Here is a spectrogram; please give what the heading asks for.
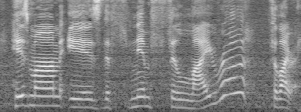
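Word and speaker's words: Philyra: mom is the nymphalyra fellaira yeah because it sounds like philly that's how i remember it like philly's a horse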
